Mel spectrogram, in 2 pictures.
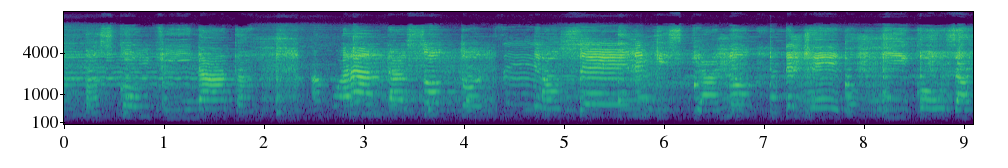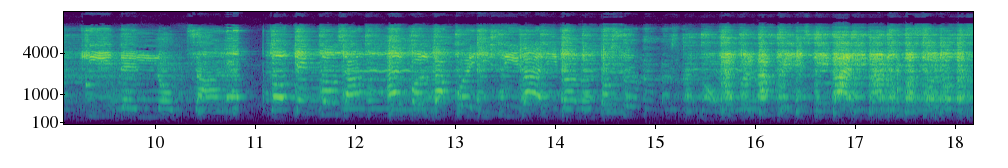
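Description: A children's song with singing, played through the Nexus 5's single small loudspeaker. It has no bass and a rather low volume, and its very poor quality is described as robotic.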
